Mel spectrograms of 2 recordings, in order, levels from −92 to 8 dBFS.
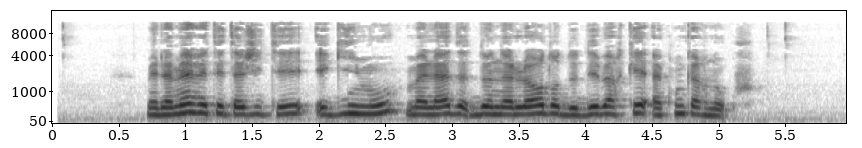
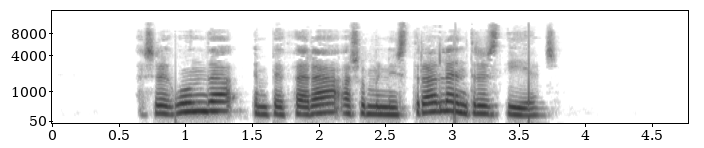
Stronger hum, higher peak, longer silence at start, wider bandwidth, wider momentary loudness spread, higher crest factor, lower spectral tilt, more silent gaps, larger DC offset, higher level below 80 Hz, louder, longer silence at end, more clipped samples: neither; first, -2 dBFS vs -6 dBFS; about the same, 0.7 s vs 0.65 s; about the same, 11.5 kHz vs 11 kHz; about the same, 7 LU vs 8 LU; about the same, 14 dB vs 16 dB; about the same, -5.5 dB/octave vs -5.5 dB/octave; neither; neither; about the same, -58 dBFS vs -62 dBFS; first, -17 LUFS vs -20 LUFS; second, 0.75 s vs 1 s; neither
